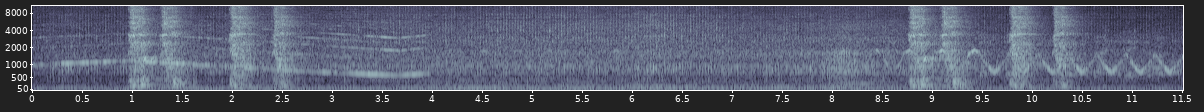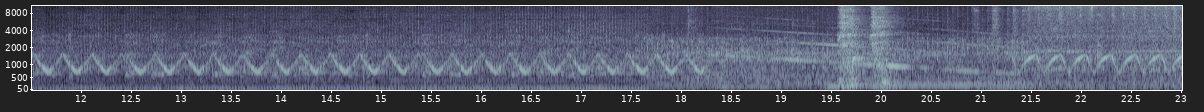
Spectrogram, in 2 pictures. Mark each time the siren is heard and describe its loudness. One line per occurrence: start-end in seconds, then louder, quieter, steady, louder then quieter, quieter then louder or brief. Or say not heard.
0.0-22.9 steady.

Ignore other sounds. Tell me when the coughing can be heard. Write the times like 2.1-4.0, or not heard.
0.9-2.6, 8.8-10.4, 19.6-20.1.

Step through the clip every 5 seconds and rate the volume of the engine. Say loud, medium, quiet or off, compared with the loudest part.
medium, medium, medium, loud, loud.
